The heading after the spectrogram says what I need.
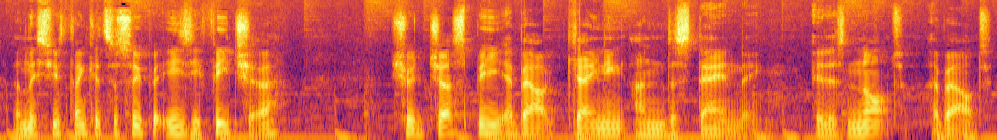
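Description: A man in his fifties explaining a team planning practice to camera as an agile coach, conversational and animated, on a lapel mic in a plain studio. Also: lowish voice. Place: plain studio against a light wall.

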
